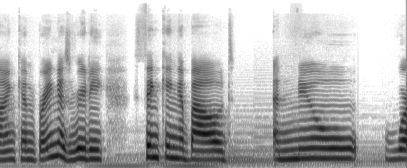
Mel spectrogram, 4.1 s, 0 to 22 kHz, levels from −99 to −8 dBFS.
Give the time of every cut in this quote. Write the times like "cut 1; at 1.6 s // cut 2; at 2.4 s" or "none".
none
